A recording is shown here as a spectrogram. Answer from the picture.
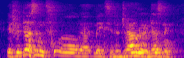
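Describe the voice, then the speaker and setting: Speaking with a Flemish accent, a man has a high-pitched voice and ordinary pitch variation. Noticeable background noise and audible room echo fill the recording. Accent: Belgian Dutch (Flemish) accent in English. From Belgium. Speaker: whisky blogger. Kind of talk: whisky tasting review. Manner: halting, with repetitions.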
